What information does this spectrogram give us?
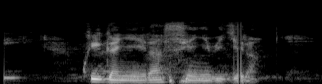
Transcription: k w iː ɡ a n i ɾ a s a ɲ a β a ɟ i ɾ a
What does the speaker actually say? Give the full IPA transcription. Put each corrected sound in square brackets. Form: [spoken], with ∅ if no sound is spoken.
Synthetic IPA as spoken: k w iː ɡ a [ɲ] i ɾ a s [i] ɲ [i] β [i] ɟ i ɾ a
